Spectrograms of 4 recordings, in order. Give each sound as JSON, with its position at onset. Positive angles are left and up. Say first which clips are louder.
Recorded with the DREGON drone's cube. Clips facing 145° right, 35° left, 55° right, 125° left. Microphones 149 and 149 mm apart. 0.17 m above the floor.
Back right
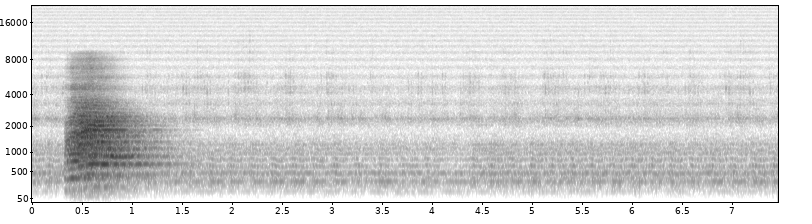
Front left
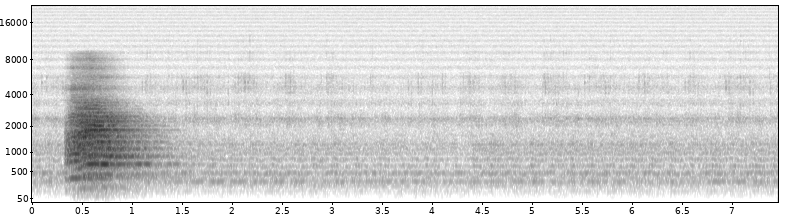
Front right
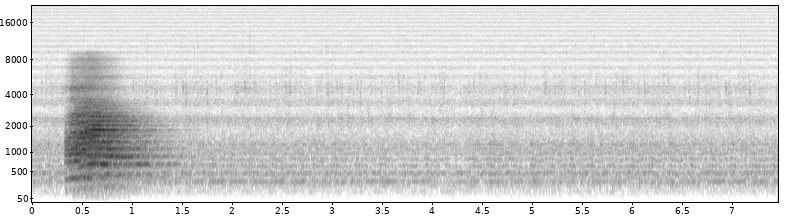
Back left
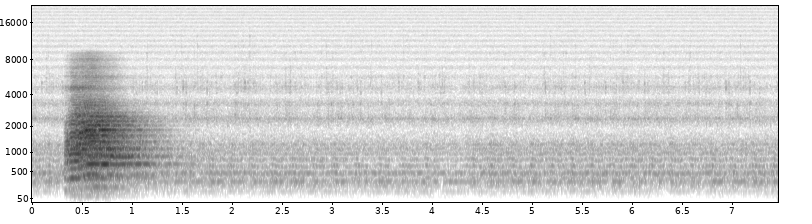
{"t": 0.3, "sound": "a cat meowing", "louder": "front left 2 dB, back left 1 dB", "azimuth_deg": 165, "distance_m": 1.2}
